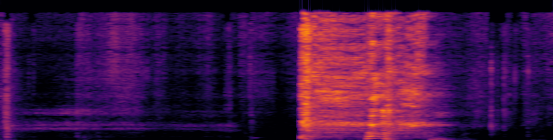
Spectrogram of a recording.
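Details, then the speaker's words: Coughing from an adult woman who apologises that she is still coughing; cough. "Excuse me, I'm still coughing, I do apologise."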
